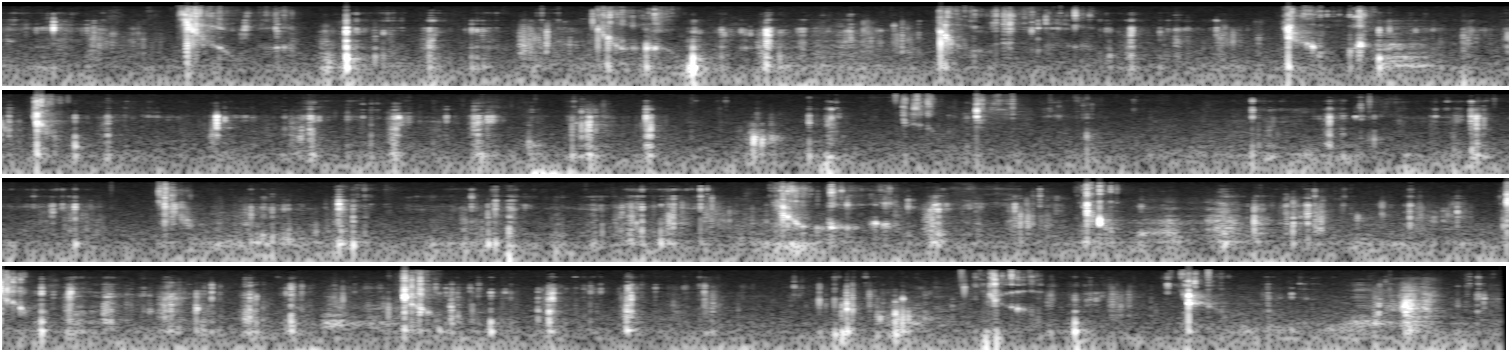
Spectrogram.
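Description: Close-miked eating of moist dark chocolate cake in chocolate sauce: sticky, wet chewing with many sharp mouth clicks, and a metal fork cutting pieces from the cake now and then.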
